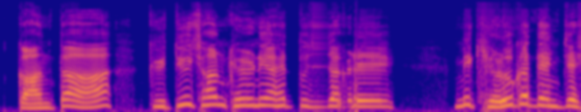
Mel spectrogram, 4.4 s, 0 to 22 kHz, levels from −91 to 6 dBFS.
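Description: From 2.35 to 2.70 s, repeated packet loss left five gaps, the longest 106 ms. Nearly half the stretch is patched by extending earlier sound, so the speech turns choppy, with pieces missing.

At 2.69 s a call bitrate drop takes the encoder from 64 to 13 kbps until 4.23 s. The coarser coding makes the speech rough, watery and duller in its highs.

Between 2.76 and 2.93 s, a jitter buffer slow-down repeats short pitch periods to rebuild its reserve, adding 49 ms. The speech plays at 77% speed without any change in pitch, so the sounds come out drawn-out.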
